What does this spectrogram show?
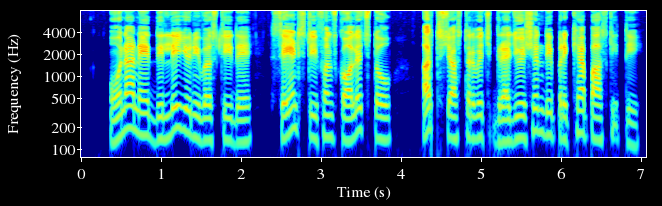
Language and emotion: Punjabi, neutral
